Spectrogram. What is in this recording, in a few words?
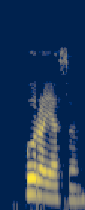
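"пӧраясӧн", Komi, female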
